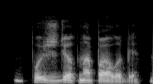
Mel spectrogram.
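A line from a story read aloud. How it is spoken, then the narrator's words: Displeased muttering. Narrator (Russian): недовольно пробурчал Норман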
